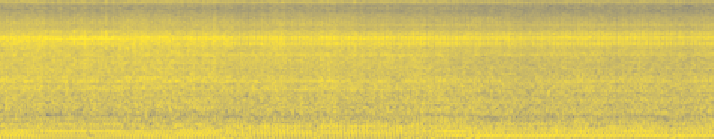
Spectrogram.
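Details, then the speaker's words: Yamaha Mio scooter single-cylinder engine after carburetor adjustment for hard starting; running too lean gave no fuel supply. Now idles steadily with an even rhythm and no stumbling, no longer dying at half turn: normal idle. "Okay na siya mga ka- sa kalahati ayan hindi na siya namamatay doun sa kalahati kasi Lean na lean kanina kaya ayaw mag-start"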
